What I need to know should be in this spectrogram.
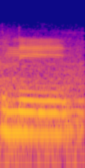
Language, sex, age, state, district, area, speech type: Gujarati, female, 60+, Gujarat, Valsad, urban, spontaneous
